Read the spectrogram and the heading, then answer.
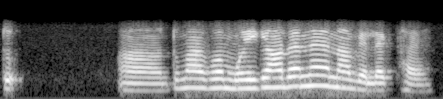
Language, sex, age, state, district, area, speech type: Assamese, female, 60+, Assam, Morigaon, rural, conversation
